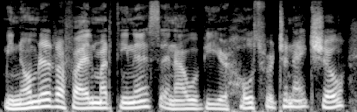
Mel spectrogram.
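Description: Host role: man with a gravelly, slightly high voice, formal and measured, dry studio sound. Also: a little mellow, no room sound. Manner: measured, formal, bilingual welcome. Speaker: radio show host. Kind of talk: formal radio introduction.

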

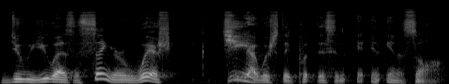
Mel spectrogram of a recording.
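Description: A man's voice: lowish voice, big pitch swings, normal speed, slightly rough. An older man hosting a radio talk show, from Washington, D.C., asking long winding questions with plenty of fillers. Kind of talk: radio interview.

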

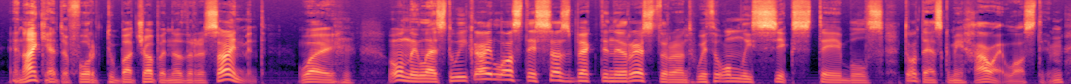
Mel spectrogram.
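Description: An actor playing a hapless, soft-hearted Soviet security man, naive and reluctant, with formal, earnest phrasing in a radio comedy. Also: on the low side, no room sound, clean studio sound.

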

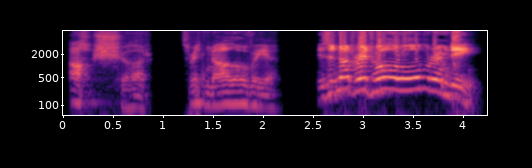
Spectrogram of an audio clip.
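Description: A man playing a glib, flattering small-town schemer in a radio play, with an Irish accent. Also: a little high, brisk, full character voice.

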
